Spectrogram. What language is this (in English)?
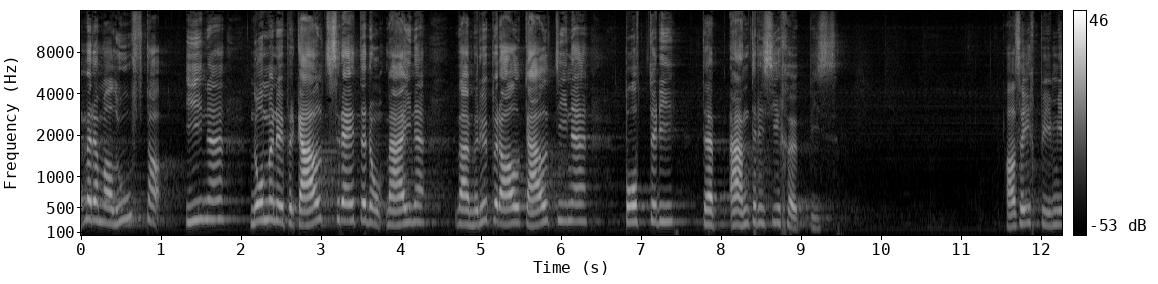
Swiss German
